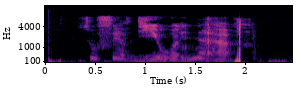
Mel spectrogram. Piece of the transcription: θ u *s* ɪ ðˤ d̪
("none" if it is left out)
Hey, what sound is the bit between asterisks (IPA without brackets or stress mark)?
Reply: f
